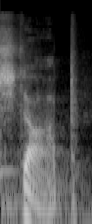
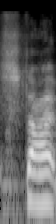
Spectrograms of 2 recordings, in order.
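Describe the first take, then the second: First: The word is said in a calm, quiet voice. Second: The word is screamed in a loud voice. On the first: The speaker is trying to stay composed. "I'm using my calm voice" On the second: The speaker is panicking in an emergency. "So I'm screaming"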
